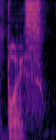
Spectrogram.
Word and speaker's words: Bois: So I'm like, do I call you John Bois? John Bois? Oh, I thought you going to say it boy. Uh, no. I'm pretty sure it's Boyce.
